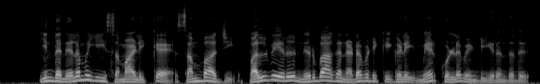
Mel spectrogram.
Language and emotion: Tamil, neutral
